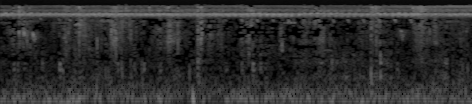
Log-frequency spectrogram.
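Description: Grass rustles in the wind.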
